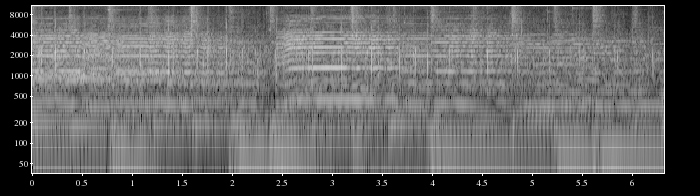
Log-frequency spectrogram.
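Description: A live band playing music with a steady beat: drums with regular cymbal strokes, a moving bass line and held melody notes.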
